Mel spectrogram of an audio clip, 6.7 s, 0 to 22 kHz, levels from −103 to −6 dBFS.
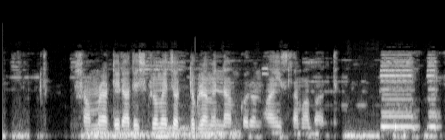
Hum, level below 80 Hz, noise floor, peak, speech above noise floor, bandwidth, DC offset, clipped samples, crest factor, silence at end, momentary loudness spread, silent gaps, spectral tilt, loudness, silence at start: none; -50 dBFS; -45 dBFS; -2 dBFS; 26 dB; 5 kHz; under 0.1%; under 0.1%; 18 dB; 0.05 s; 15 LU; none; -10.5 dB/octave; -19 LUFS; 0.05 s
